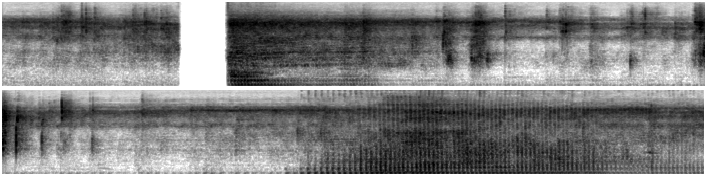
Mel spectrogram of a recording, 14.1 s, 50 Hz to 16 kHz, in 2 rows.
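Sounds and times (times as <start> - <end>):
motorcycle engine passing by: 2.3 - 4.0, 9.8 - 14.0.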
